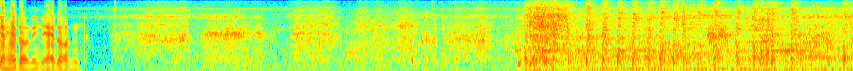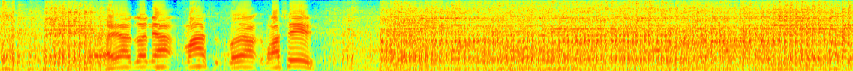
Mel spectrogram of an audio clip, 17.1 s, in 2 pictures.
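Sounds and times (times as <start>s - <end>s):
motorcycle engine starting and idling: 1.1s - 17.0s.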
